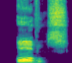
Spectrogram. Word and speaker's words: ovos: Ovo, ovos. No plural, você tem que, tem que pronunciar com o aberto.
